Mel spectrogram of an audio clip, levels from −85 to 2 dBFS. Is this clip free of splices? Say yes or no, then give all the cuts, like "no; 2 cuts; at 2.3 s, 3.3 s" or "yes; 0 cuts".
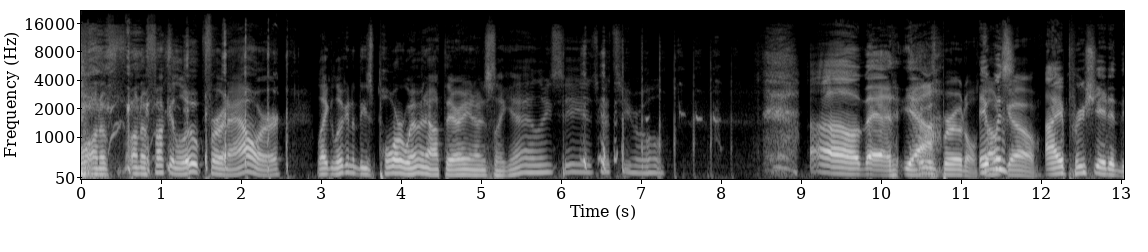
yes; 0 cuts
